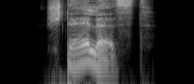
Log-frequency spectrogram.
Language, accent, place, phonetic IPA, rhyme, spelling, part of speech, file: German, Germany, Berlin, [ˈʃtɛːləst], -ɛːləst, stählest, verb, De-stählest.ogg
- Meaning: second-person singular subjunctive II of stehlen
